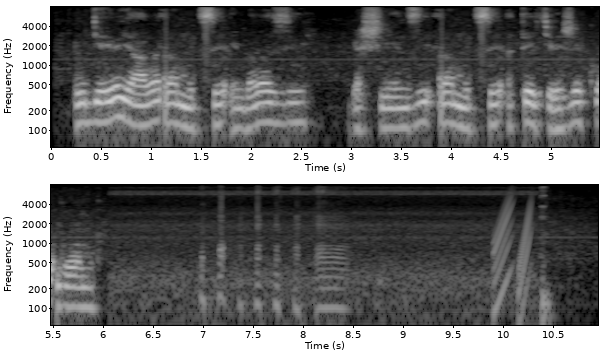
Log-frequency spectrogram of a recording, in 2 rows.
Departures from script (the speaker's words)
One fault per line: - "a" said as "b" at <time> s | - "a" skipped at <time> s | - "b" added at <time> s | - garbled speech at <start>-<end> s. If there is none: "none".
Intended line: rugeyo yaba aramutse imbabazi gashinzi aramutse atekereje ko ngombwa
none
